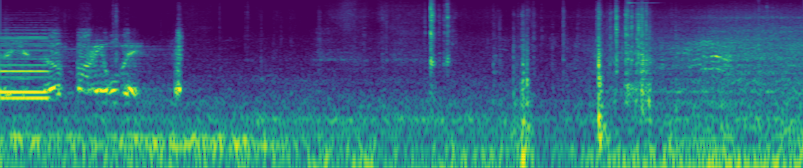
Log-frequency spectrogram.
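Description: Low steady rumble inside a slowly moving car, with a car horn sounding that stops about half a second in. Through the second half come several sharp clicks and knocks, bunched around five to six and a half seconds in.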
